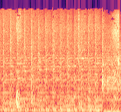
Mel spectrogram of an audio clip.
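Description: Background music with a light, steady beat, and a sharp click about a third of a second in.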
